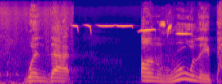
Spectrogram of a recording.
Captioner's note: bird chirping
